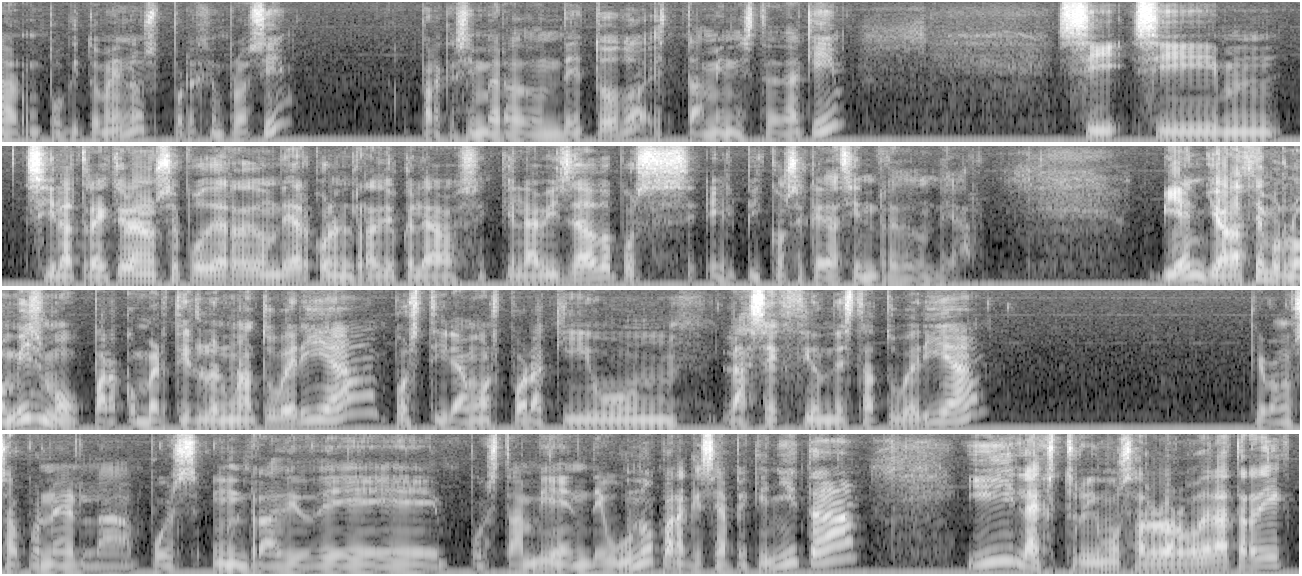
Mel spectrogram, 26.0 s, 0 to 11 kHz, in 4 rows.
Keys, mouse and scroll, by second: 0.5 scroll down 2, 1.4 click, 4.3-5.8 middle drag, 11.5-12.7 middle drag, 13.9 click, 16.5 click, 17.9 click, 19.3 click, 20.3 click, 21.0 click, 22.2 1, 23.0 click, 23.9 middle click, 24.9 click, 25.7 click.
